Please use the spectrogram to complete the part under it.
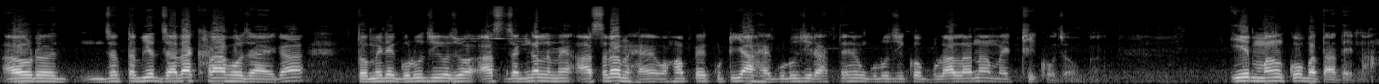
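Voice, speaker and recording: A man storytelling as an old forest hermit who calmly instructs a young man. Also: mid-range voice, unhurried, a little hiss or hum, natural voice. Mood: instructive. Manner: calm, instructive. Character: old wise male hermit guru.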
